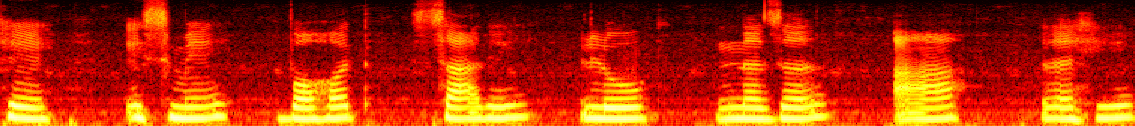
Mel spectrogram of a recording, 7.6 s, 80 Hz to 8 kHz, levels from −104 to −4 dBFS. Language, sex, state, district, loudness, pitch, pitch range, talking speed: Hindi, female, Madhya Pradesh, Dhar, -16 LUFS, 215 Hz, 205-225 Hz, 65 wpm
